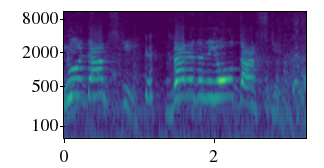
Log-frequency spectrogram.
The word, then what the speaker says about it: Niewiadomski: Niewiadomski. Niewiadomski.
